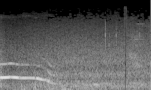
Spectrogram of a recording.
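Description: A child's drawn-out howling "oooo", sliding up in pitch, held for about half a second, then falling away before a second in.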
